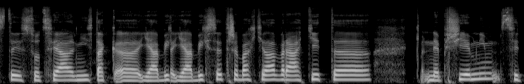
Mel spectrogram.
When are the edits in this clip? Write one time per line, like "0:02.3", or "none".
0:00.9
0:01.7
0:04.2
